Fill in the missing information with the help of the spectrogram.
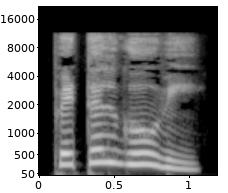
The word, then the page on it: ಪೆಟಲ್ಗೋವಿ: kannada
